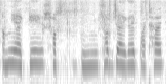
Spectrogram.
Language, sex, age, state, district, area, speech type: Bengali, female, 30-45, West Bengal, Cooch Behar, urban, spontaneous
